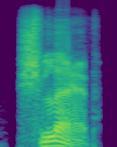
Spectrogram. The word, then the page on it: schlep: British English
